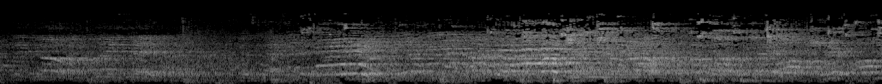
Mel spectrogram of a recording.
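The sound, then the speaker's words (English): A basketball dribbled on the court during a high school boys' game between Kenyon-Wanamingo and NRHEG, with repeated bounces under steady crowd chatter throughout. “Aldorfer dribbles top of the key for Kenyon Wanamingo, moving left to right on your radio dial.”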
